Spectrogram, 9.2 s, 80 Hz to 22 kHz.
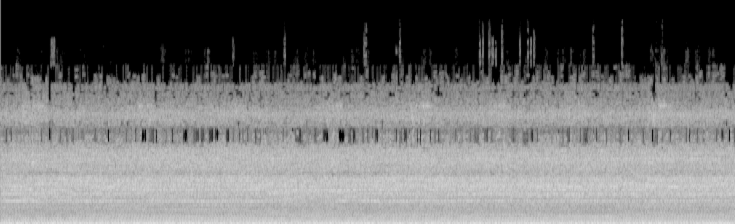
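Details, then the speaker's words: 2011 Ford Escape 2.5L with P0300 codes, misfiring on cylinders 1 and 2: uneven idle with a stumbling beat two to three times a second under busy top-end clatter; broken valve found in cylinder 2. "So I've been having a misfire cylinder number 2 and 1."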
